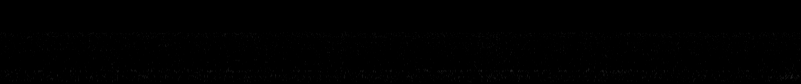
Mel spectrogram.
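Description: Near silence: room tone with a steady faint hiss.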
